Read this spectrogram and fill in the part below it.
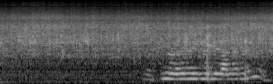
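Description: Pangas fish pieces frying in oil make a continuous close sizzle, and a short voiced sound rises briefly over it near the end.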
